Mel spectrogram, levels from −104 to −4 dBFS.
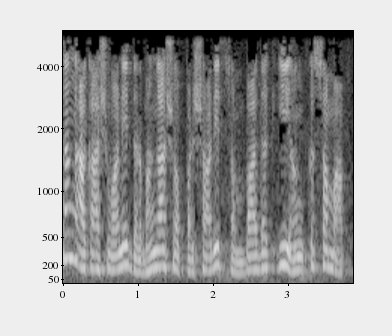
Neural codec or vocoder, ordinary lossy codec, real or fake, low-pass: none; none; real; 5.4 kHz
